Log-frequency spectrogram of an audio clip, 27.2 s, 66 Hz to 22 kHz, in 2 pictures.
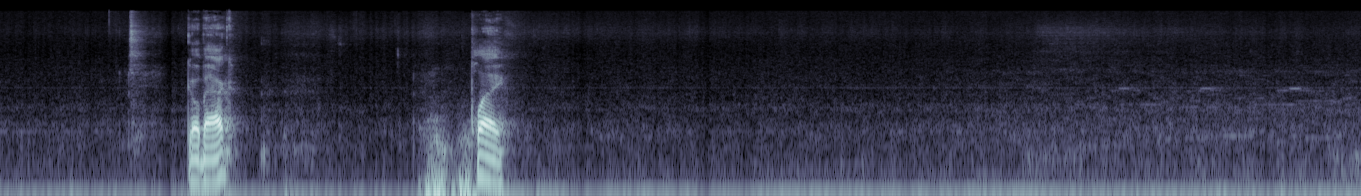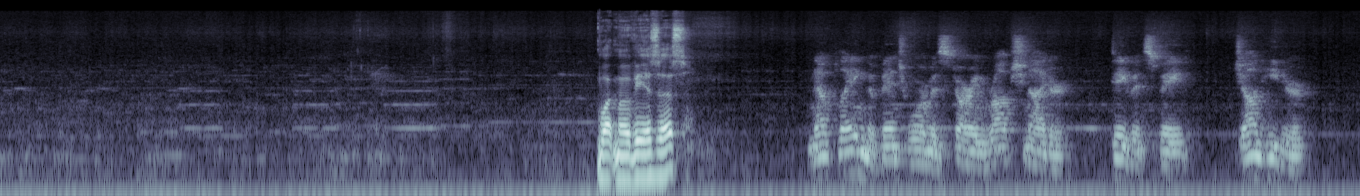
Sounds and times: Speech: 1.9 - 2.4, 4.6 - 5.2, 19.6 - 20.6, 21.7 - 26.7
Music: 7.4 - 27.2.

